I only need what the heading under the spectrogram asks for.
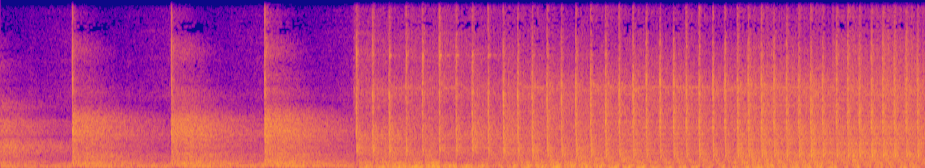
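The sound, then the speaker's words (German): Pneumatic rivet hammer riveting steel plates during a cargo ship's refit in a harbour: three separate heavy knocks, then continuous rapid, machine-gun-like hammering that stays loud and steady. “Als vor ein paar Jahren der Stückgutfrachter MS Bleichen saniert wird, ist nach längerer Pause mal wieder das Geräusch des Niethammers im Hafen zu hören.”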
